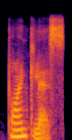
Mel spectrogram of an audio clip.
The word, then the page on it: pointless: Indian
